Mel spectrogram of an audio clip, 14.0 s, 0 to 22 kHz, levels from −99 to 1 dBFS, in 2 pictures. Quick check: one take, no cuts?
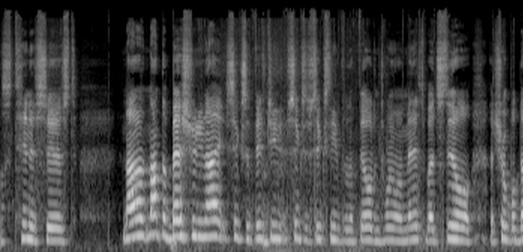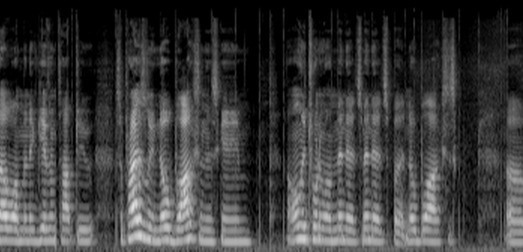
no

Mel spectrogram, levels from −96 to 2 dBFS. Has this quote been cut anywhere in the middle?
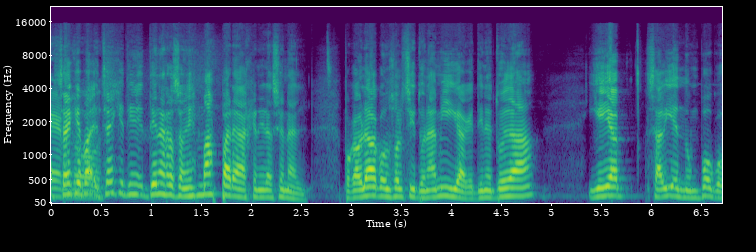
no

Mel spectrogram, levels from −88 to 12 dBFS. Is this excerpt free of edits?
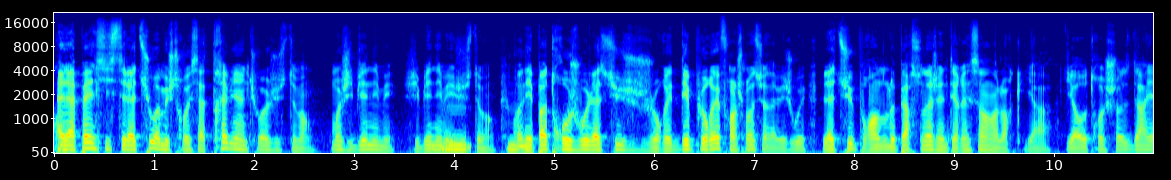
no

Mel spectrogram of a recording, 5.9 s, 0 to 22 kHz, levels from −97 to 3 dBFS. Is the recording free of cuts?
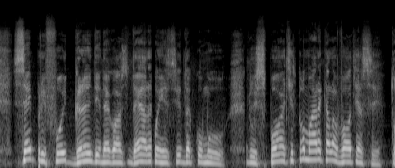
no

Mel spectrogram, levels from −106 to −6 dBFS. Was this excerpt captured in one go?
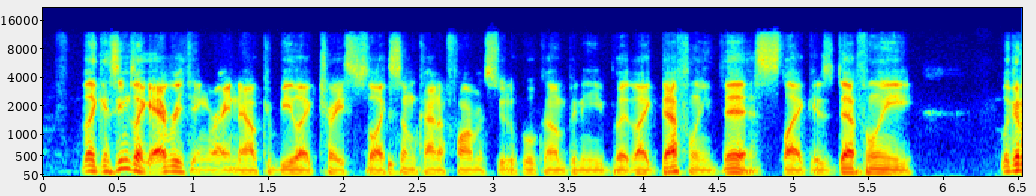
yes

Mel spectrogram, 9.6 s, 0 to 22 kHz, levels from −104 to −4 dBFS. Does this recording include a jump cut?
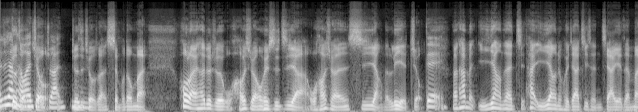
yes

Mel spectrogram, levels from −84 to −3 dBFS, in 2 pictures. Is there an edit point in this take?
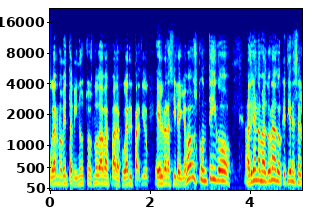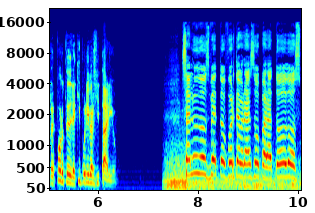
yes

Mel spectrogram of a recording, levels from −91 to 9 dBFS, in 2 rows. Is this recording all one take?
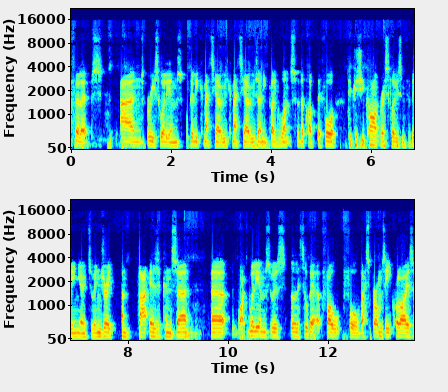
no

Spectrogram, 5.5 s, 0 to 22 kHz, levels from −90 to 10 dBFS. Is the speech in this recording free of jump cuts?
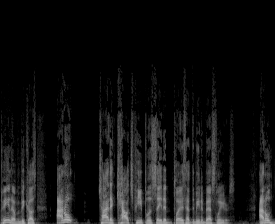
no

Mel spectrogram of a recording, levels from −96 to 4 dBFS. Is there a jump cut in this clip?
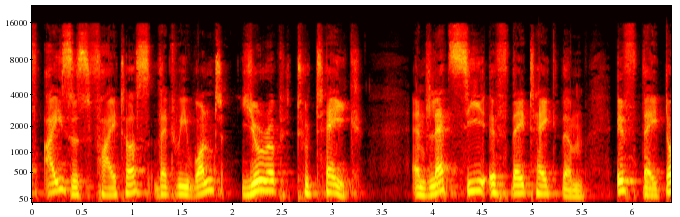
no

